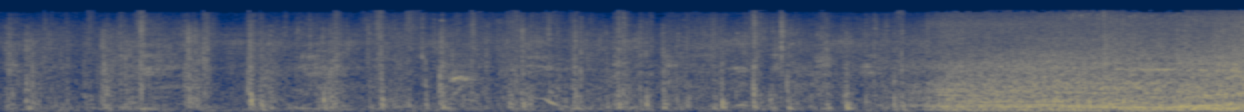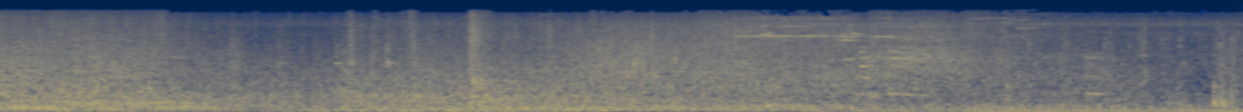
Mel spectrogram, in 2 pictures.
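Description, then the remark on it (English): Sharp clattering clicks give way to the loud, steady rumble of heavy truck engines as a small convoy, a truck followed by a pair of open-topped lorries packed with troopers, drives out of a camp; a deep droning growl that carries on to the end. “His truck is followed by a pair of open-topped lorries packed with troopers.”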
